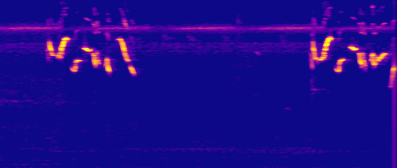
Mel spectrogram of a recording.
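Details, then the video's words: Oriental white-eye of wild stock (pleci ngalas) singing for use as a lure to attract white-eyes; two short bursts of high, quick slurred chirps separated by nearly two seconds of quiet. "masteran burung kicau pleci - suara burung pancingan pleci ngalas"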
